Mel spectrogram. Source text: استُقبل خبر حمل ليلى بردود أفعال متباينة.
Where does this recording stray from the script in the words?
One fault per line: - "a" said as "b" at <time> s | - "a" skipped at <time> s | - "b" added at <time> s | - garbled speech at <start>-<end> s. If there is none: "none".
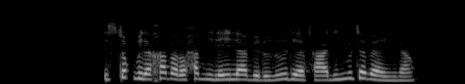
none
